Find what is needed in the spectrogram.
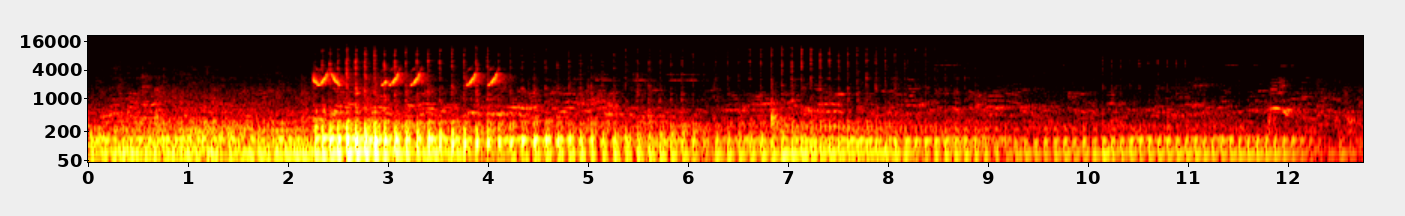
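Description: A motor vehicle engine running with a rapid, even pulsing that swells about two seconds in and slowly fades, with three quick high chirps at its loudest.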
